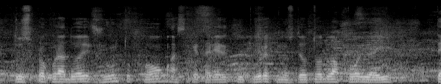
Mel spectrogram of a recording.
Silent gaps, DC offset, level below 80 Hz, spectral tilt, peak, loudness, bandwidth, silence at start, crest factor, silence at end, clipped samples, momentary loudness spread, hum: none; under 0.1%; -54 dBFS; -6.5 dB/octave; -6 dBFS; -22 LUFS; 17 kHz; 0 s; 16 dB; 0 s; under 0.1%; 7 LU; none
